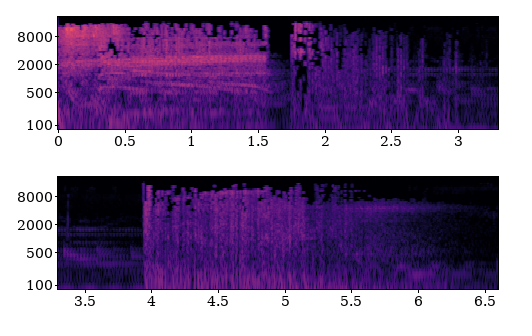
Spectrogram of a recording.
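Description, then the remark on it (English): A food cannon loaded with snacks fires with loud booms: a roaring blast up front mixed with yelling, then a second heavy boom a few seconds later that rumbles away. “load the snacks into the food cannon.”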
